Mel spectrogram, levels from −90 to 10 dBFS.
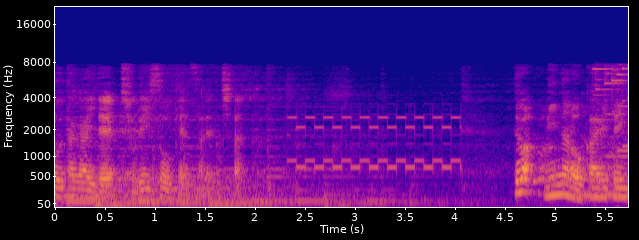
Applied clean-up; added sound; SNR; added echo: none; Doorbell; 15 dB; reverberation time 2.4 s.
